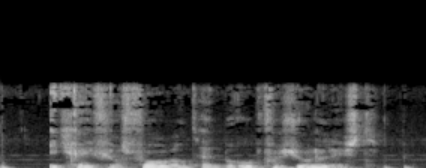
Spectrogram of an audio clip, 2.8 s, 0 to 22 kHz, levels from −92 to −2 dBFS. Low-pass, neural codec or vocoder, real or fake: 10.8 kHz; none; real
